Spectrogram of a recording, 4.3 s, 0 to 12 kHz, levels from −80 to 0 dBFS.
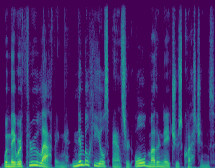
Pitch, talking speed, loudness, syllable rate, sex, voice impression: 145 Hz, 155 wpm, -19 LUFS, 5.2 syllables/s, male, masculine, adult-like, cool, slightly refreshing, sincere, slightly kind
